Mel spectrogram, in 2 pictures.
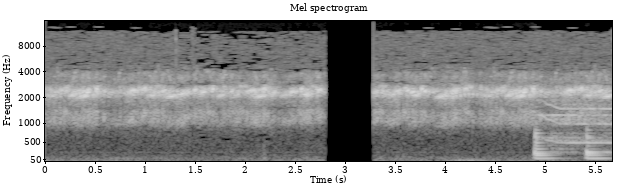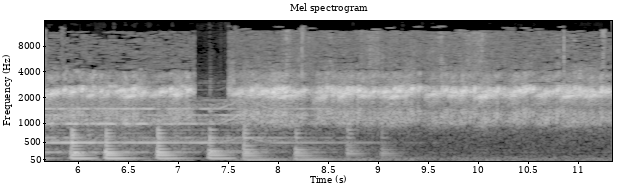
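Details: A cane toad, a hunting toad catching prey, gives a quick run of about eight low, harmonic, throaty croaks, about two per second, over a constant high buzz of insects.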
